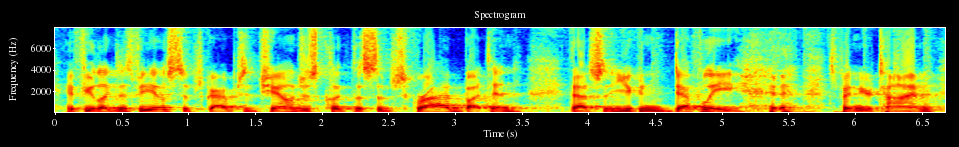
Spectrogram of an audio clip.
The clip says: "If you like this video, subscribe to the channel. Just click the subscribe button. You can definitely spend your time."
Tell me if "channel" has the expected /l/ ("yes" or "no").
no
